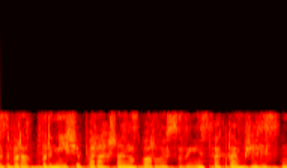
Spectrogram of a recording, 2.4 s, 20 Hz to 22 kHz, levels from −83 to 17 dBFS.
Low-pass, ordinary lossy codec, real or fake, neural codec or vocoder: 7.2 kHz; none; real; none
